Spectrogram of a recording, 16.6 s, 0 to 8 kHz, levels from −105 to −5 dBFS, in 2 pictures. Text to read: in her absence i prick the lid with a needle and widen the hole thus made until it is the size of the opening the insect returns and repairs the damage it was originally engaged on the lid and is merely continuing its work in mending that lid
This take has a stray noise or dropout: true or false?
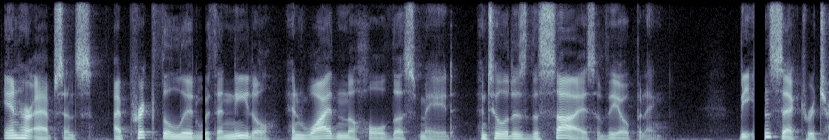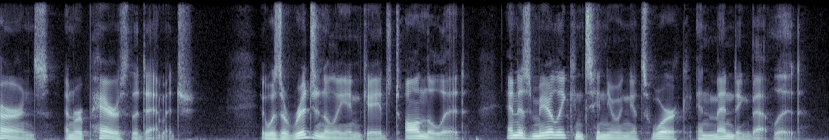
true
